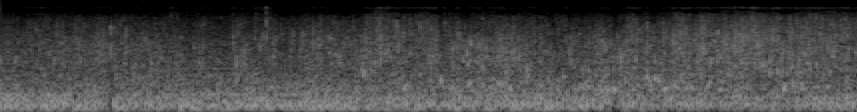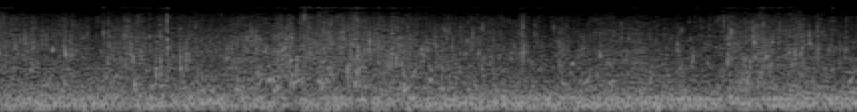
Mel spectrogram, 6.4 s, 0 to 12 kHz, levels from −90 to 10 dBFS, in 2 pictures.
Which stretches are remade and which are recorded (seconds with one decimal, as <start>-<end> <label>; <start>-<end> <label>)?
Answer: 0.0-0.5 remade; 0.5-1.1 recorded; 1.1-1.9 remade; 1.9-4.0 recorded; 4.0-5.3 remade; 5.3-6.4 recorded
